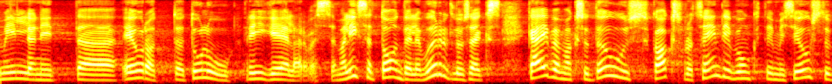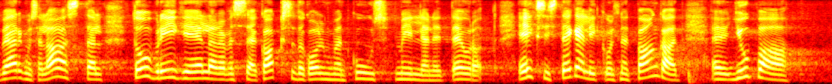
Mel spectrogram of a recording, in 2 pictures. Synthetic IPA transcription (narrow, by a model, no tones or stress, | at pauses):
milʲjo̞nʲit̪e̞wɾo̞t̪ːt̪ːuluriːɡ̥ie̞ːlɑ̰rvḛsːe̞mɑlihtsɑlt̪ːo̞ːnt̪e̞jlːevɤrd̪luse̞kskæjb̥e̞mɑksut̪ɤwskɑkspro̞t̪se̞nʲd̪̥ipuŋkt̪imisjɤwst̪ubjærɡ̥mise̞lɑːst̪ɑlt̪o̞ːb̥riːɡie̞ːlɑrve̞sːe̞kɑksːɑd̪ɑko̞lmkymen̚kuːsmilːjo̞nʲit̪ːe̞wɾo̰t̪ːˑe̞hksist̪e̞ɡ̥e̞likːˑult̪ne̞d̪̚pɑŋɡ̥ɑd̪̥jub̥ɑ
